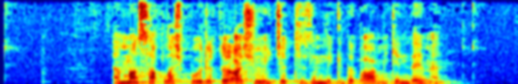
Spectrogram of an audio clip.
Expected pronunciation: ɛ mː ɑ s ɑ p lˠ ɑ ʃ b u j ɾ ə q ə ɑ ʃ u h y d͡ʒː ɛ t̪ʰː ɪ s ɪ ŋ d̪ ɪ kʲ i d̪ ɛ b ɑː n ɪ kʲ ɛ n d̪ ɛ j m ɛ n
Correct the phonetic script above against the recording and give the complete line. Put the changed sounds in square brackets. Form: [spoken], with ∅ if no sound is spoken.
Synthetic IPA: ɛ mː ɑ s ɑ [q] lˠ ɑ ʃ b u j ɾ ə q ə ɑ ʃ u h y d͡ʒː ɛ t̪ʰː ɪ [z] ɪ [m] d̪ ɪ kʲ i d̪ ɛ b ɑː [m] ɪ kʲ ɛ n d̪ ɛ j m ɛ n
